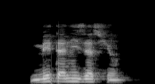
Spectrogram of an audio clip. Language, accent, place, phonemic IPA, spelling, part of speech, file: French, France, Lyon, /me.ta.ni.za.sjɔ̃/, méthanisation, noun, LL-Q150 (fra)-méthanisation.wav
- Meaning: methanization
